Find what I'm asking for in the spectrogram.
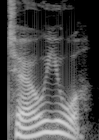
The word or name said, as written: tørvejord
